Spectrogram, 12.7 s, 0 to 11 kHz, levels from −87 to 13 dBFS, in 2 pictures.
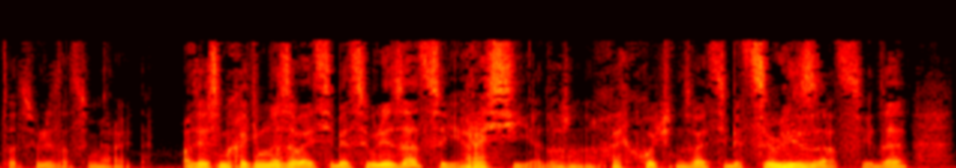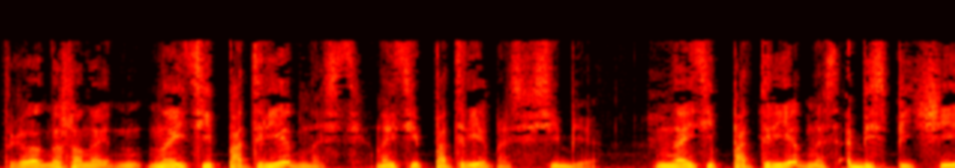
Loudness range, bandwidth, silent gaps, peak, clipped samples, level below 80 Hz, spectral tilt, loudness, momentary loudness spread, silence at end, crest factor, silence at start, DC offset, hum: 2 LU; 8.8 kHz; none; -10 dBFS; under 0.1%; -46 dBFS; -6 dB/octave; -24 LUFS; 12 LU; 0 s; 14 dB; 0 s; under 0.1%; none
